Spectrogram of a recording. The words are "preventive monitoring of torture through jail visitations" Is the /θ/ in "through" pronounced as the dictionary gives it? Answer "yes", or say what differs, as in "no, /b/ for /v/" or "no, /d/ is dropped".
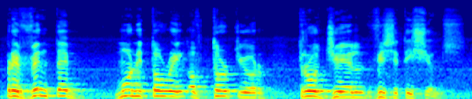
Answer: no, /t/ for /θ/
